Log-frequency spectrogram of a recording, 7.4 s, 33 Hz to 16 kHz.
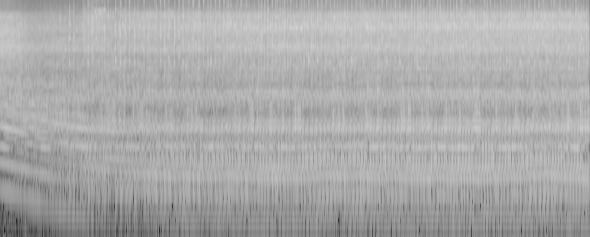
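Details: Homelite XL two-stroke chainsaw after the Zama C2S-H5A carburetor inlet needle spring fix: a steady, buzzy idle with a faint burble as it loads up a tiny bit on extended idling, but it keeps running evenly; acceptable idle, with the spring judged the earlier issue.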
